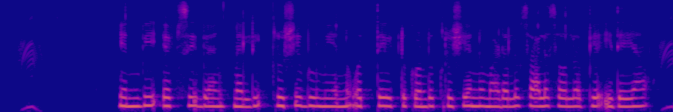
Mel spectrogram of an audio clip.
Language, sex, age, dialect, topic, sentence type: Kannada, female, 36-40, Mysore Kannada, banking, question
